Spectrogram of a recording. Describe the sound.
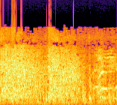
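Gunfire in a western shootout: dense, overlapping shots merge into a continuous loud clatter for the whole stretch, with voices mixed into the din.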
